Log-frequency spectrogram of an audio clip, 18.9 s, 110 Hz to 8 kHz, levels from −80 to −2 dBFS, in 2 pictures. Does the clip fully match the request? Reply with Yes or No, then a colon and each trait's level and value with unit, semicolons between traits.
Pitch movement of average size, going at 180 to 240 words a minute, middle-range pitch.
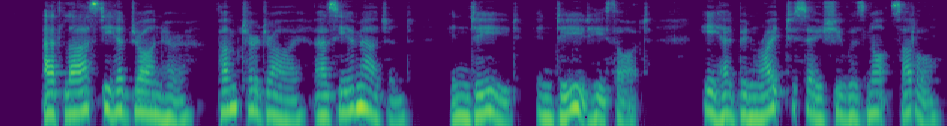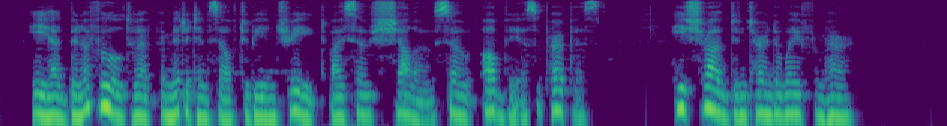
No: average, 3.3 semitones; average, 165 wpm; medium, 155 Hz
